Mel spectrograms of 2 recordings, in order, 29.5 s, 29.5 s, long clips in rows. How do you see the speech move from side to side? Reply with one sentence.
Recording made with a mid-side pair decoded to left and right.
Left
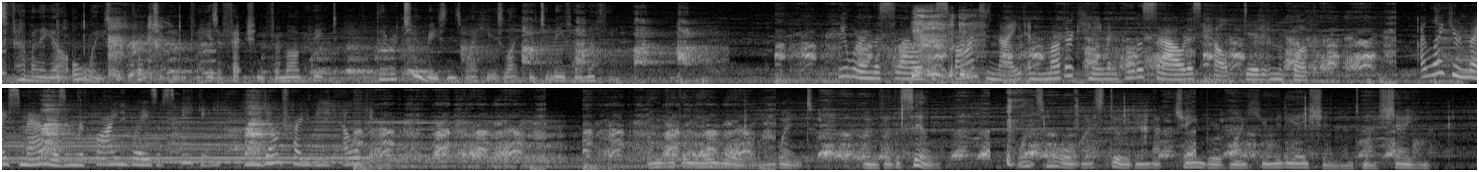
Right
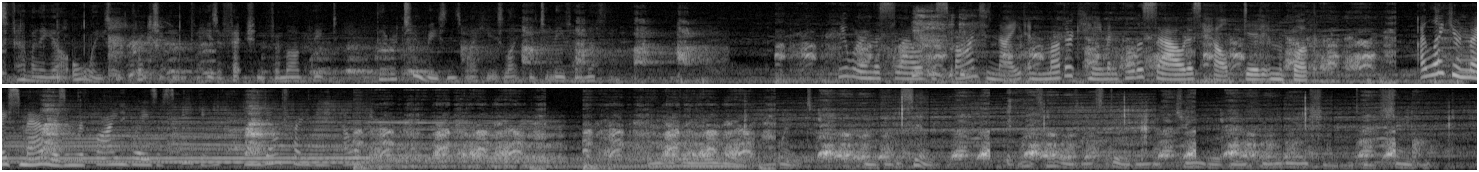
You can hear the speech go right and come back.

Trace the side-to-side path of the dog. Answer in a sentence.
In this clip you hear the dog move to the right.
